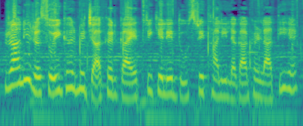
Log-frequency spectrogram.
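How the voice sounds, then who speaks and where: A woman narrating an animated horror story in a steady storytelling manner. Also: fairly low pitch, normal speed, faint music behind.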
